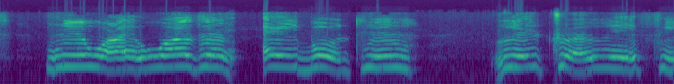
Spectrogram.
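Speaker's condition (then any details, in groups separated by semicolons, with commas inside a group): Cerebral palsy; powerchair user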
